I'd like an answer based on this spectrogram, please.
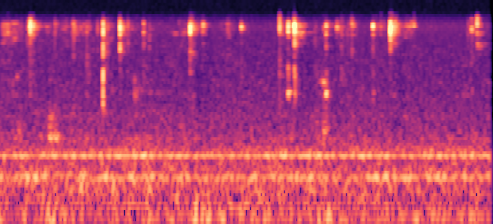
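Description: Faint, irregular clicks of the plastic parts of a Transformers Depth Charge action figure being folded and shifted in the hands during transformation.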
